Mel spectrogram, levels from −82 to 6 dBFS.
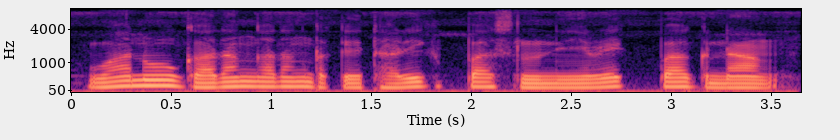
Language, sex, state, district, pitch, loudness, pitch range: Garo, male, Meghalaya, West Garo Hills, 125 Hz, -13 LUFS, 110-135 Hz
